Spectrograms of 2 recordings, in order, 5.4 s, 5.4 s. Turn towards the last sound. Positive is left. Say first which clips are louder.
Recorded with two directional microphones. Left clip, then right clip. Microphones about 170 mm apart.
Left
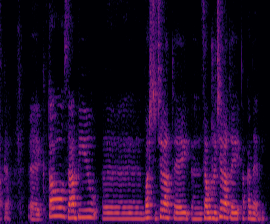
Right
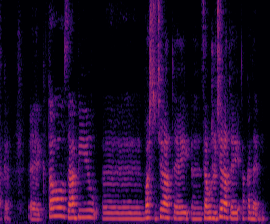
# left 2 dB
turn(degrees=-20)  # may be behind; listen again after turning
